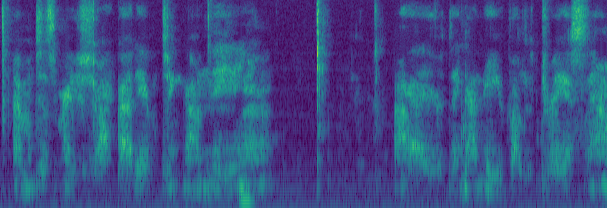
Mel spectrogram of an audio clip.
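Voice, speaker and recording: A whispering speaker goes at a fairly quick pace with long, frequent pauses over noticeable background noise. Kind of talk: ASMR casual talk to camera. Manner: whispered.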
